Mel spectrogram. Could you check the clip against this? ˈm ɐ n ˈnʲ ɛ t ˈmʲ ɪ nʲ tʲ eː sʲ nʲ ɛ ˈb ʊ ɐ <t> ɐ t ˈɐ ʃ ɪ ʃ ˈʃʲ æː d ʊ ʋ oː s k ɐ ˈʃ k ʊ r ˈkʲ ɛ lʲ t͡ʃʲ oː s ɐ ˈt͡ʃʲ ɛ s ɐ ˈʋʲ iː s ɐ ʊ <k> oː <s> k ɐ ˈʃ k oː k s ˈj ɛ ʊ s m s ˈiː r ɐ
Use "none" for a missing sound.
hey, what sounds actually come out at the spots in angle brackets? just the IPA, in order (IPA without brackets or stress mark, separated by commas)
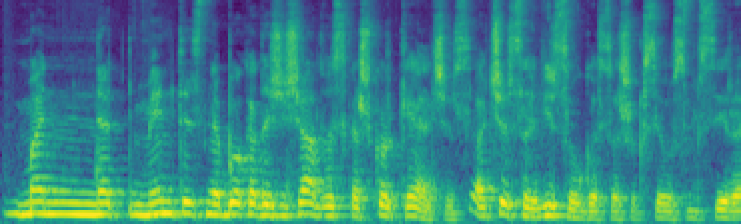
k, ɡ, s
